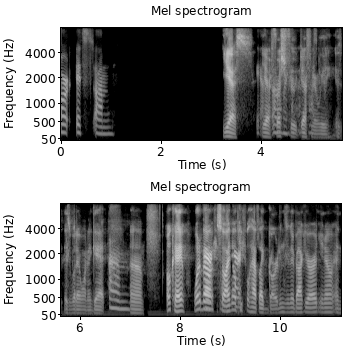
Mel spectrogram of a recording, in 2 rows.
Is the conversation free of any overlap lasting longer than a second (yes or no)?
no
